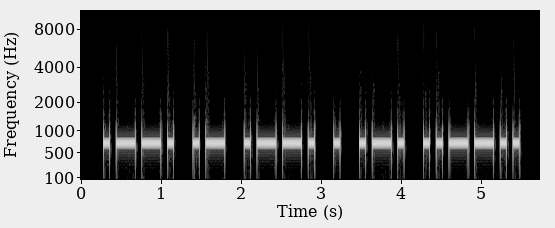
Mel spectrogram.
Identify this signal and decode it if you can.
Morse code, heard as a keyed tone, about 15 wpm, 700 Hz. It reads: PAPER?
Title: Sentences from Top 1000 Words - Review Part 2 - 15wpm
